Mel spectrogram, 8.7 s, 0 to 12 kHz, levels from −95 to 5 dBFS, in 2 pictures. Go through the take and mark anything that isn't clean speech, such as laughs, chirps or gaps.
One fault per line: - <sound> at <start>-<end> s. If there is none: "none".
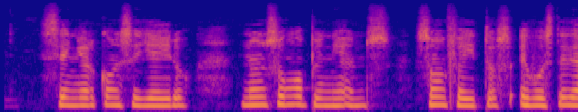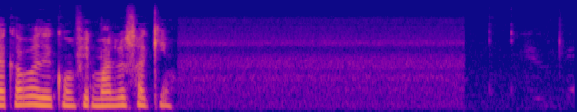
none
